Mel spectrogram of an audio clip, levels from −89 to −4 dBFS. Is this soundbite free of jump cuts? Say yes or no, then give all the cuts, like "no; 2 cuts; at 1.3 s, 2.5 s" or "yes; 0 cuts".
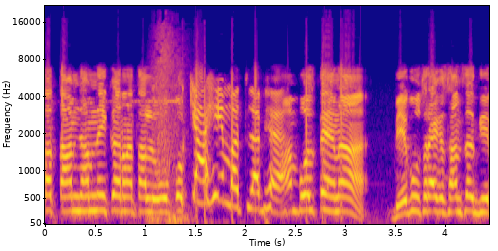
no; 1 cut; at 1.4 s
